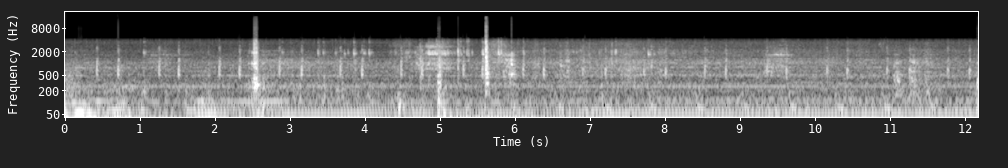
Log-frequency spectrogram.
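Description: Car interior noise, heard from the dashcam inside the cabin: a steady low rumble of the car with a constant hum and a regular light ticking. Two sharper knocks come about two and a half and five and a half seconds in.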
